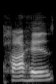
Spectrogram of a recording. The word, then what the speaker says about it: Pages: and that's spelled p a GES but it's pronounced pz so for anyone uh wondering how toon pronounce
